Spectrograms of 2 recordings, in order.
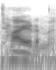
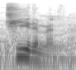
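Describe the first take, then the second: First: The name is said with an English pronunciation. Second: The name is said with a German pronunciation. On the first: "I'm going off of the off the English dubbed version. It's pronounced Tiedemann" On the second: "I'll go based off of the German pronunciation"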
